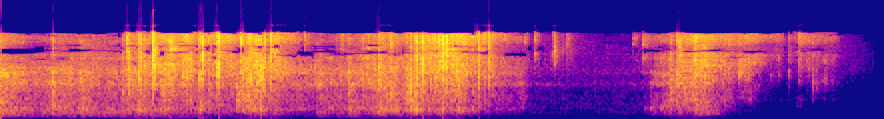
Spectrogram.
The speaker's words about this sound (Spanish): La verdad es que creo que es tan parecido a veces lo que nos pasa en la cotidianidad como hacer la comida, como ponerle hielos al agua cuando está tibia. Cuando están tibias nuestras relaciones, cuando están tibias nuestras aguas, pues ponle hielos.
